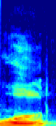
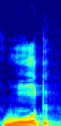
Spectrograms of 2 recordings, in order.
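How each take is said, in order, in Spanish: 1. La palabra se dice con un sonido de L audible. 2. La palabra se dice sin sonido de L. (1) "Algunos estudiantes dicen would, no es would" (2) "es would sin la L"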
